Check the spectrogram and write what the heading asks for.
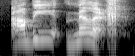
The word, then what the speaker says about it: Abimelech: life comes to be named ABI Melech usually pronounced abimelech in English a name which literally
